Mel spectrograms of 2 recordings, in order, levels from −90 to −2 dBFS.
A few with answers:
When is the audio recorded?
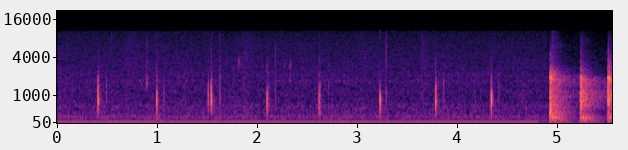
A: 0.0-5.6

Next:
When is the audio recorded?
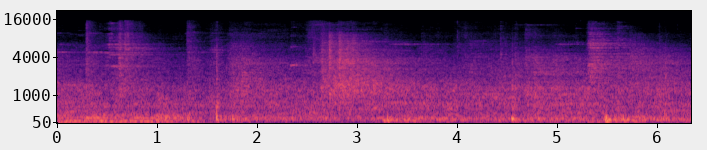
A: 1.5-2.4; 5.1-5.8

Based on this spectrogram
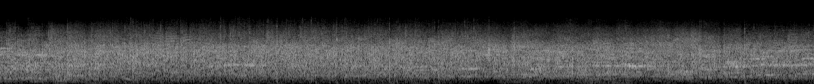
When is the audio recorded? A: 0.0-0.6; 1.1-4.8; 7.4-8.1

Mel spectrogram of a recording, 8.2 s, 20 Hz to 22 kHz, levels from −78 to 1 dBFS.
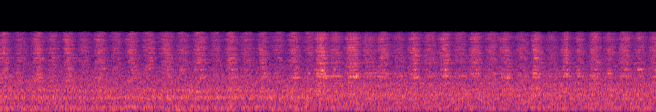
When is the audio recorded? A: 0.0-8.2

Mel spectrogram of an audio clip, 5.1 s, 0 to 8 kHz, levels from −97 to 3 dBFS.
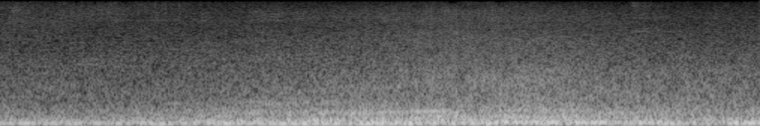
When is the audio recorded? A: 0.0-2.7; 3.4-5.1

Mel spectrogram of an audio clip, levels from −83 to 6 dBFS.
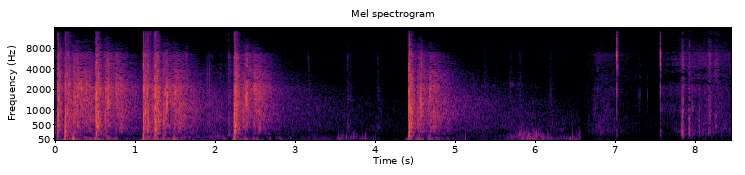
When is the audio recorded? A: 0.0-1.9; 2.7-5.6; 7.7-8.5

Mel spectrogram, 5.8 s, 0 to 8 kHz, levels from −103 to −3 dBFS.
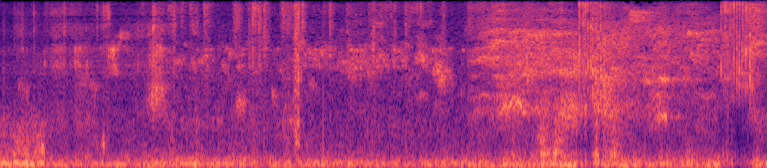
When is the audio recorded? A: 1.3-5.8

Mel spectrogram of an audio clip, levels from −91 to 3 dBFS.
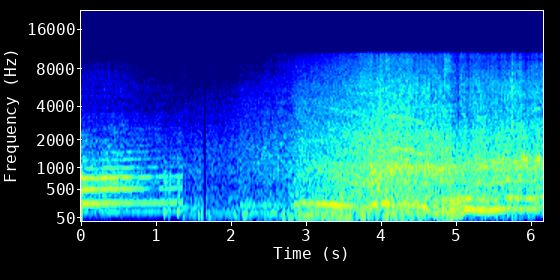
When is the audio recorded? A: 0.6-2.4; 2.8-4.0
